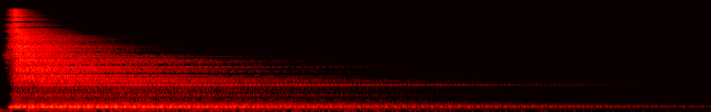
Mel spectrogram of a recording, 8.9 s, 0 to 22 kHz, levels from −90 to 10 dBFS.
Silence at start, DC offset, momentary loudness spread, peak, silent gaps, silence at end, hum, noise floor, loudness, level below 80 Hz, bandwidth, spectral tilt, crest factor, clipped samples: 0.05 s; under 0.1%; 28 LU; -18 dBFS; none; 2.3 s; none; -79 dBFS; -38 LUFS; -72 dBFS; 16 kHz; -1.5 dB/octave; 26 dB; under 0.1%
